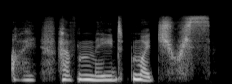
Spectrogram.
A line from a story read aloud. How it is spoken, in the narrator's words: I hiss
